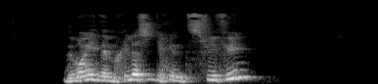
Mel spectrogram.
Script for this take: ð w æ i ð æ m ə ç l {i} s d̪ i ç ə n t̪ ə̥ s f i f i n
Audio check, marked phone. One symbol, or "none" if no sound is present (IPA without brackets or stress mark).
æ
